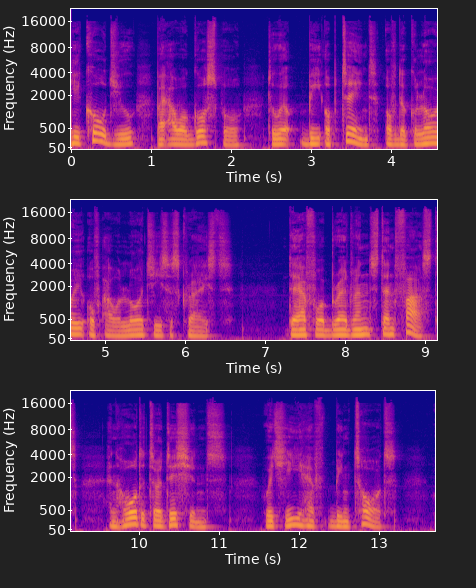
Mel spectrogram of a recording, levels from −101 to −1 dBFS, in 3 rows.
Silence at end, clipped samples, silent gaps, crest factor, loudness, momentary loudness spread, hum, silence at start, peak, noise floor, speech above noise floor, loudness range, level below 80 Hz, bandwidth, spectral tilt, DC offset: 0.5 s; under 0.1%; none; 18 dB; -30 LUFS; 12 LU; none; 0 s; -12 dBFS; -63 dBFS; 34 dB; 3 LU; -62 dBFS; 18 kHz; -6.5 dB/octave; under 0.1%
